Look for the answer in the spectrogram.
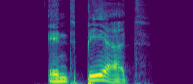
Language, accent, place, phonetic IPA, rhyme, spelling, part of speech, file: German, Germany, Berlin, [ɛntˈbeːɐ̯t], -eːɐ̯t, entbehrt, verb, De-entbehrt.ogg
- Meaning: 1. past participle of entbehren 2. inflection of entbehren: second-person plural present 3. inflection of entbehren: third-person singular present 4. inflection of entbehren: plural imperative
